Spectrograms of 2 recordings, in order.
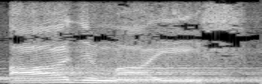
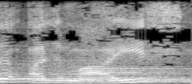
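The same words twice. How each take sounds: First: आजमाइश, slow, long आ, falling end; correct pronunciation. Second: अजमाइश, short first अ, rising end; wrong pronunciation. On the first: Teacher showing students the correction, long slow आ in आजमाइश. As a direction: stretch the opening आ of आजमाइश. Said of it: "शुद्ध". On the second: Teacher showing students the error, short अ in अजमाइश. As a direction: open अजमाइश on a brief अ. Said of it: "अशुद्ध". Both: Shown as a demonstration.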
